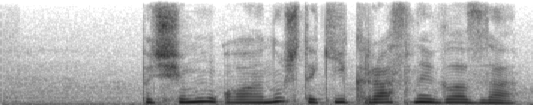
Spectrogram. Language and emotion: Russian, neutral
